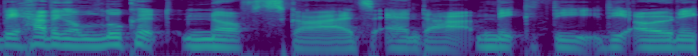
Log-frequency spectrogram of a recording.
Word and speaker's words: Knoef: Well, it's pronounced Knoef.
